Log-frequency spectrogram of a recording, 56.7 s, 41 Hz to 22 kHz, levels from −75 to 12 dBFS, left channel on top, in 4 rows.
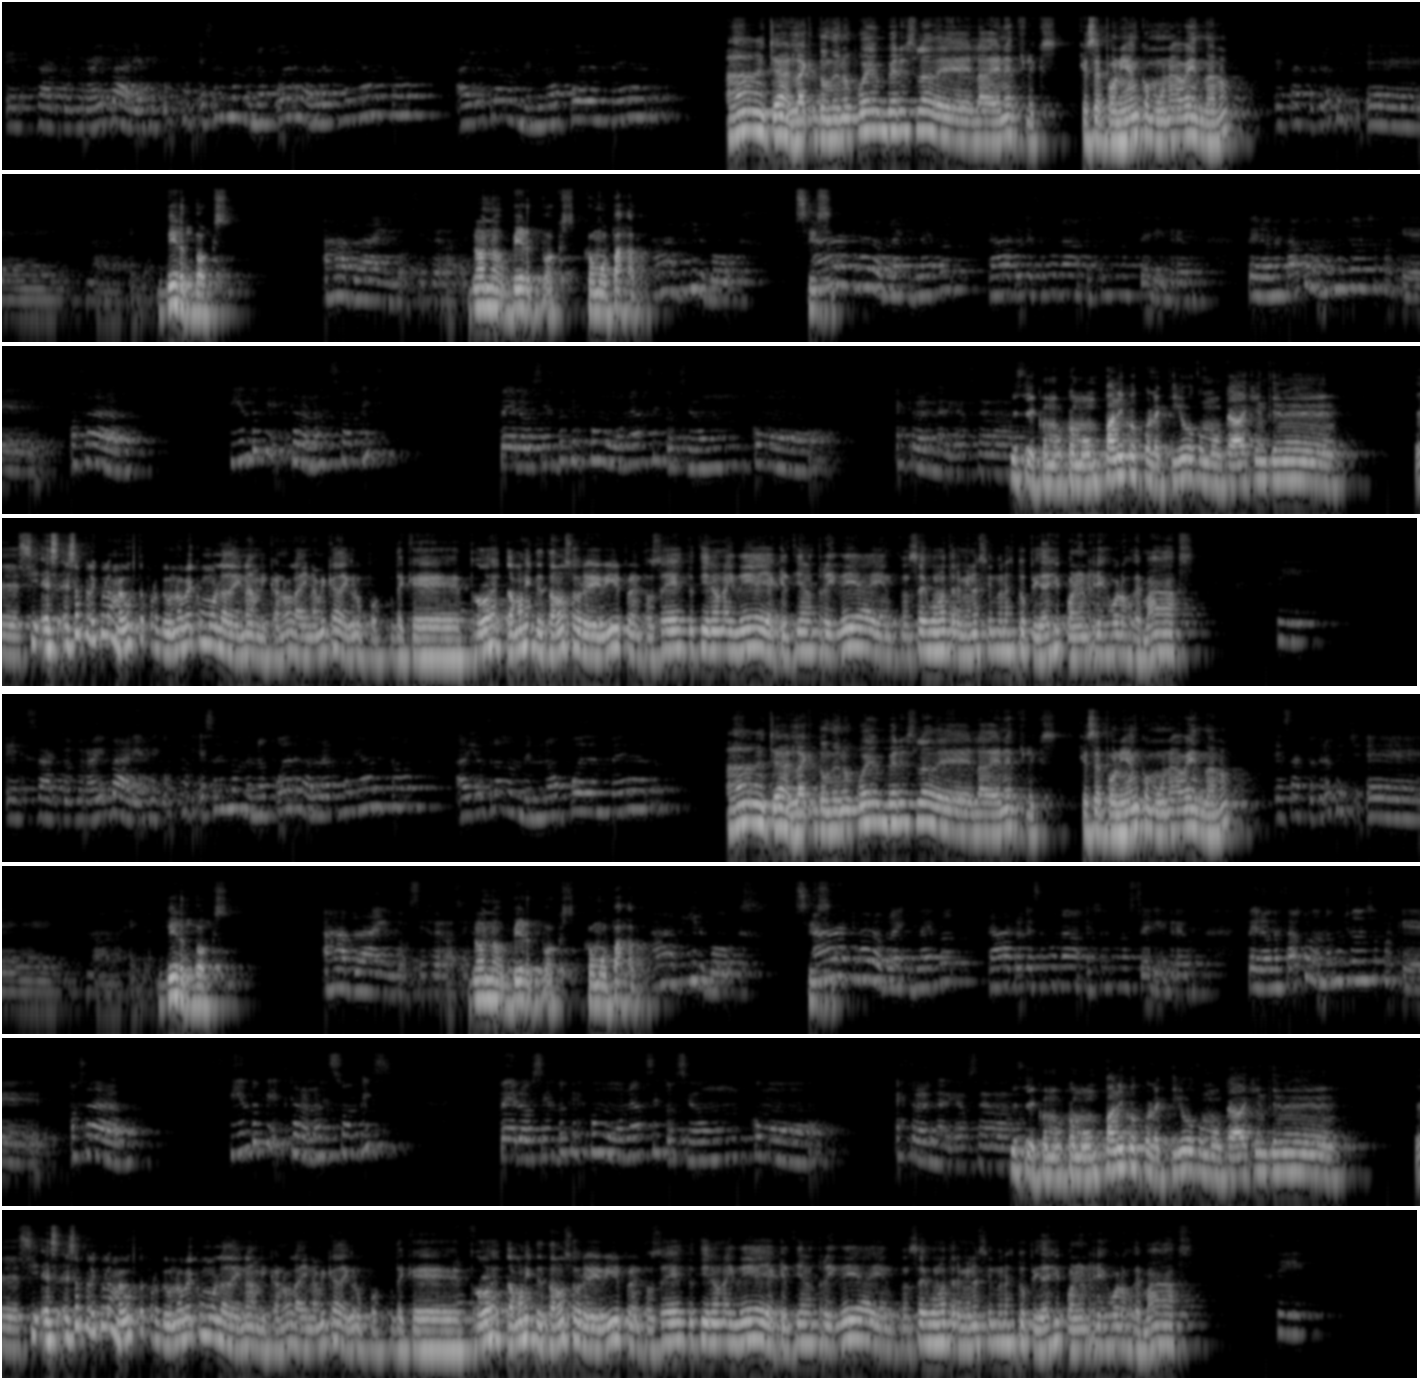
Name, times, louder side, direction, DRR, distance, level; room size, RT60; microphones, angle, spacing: voice 1, 0.0-4.1 4.5-6.6 7.9-8.8 12.7-16.5 17.4-19.1 20.7-21.8 22.3-23.7 24.0-28.8 29.0-29.7 30.6-32.1 33.3-36.6 37.3-38.6 47.0-47.8 55.3-55.5, right 2 dB, 35° right, 5.1 m, -42 dB
voice 2, 7.2-12.3 15.7-16.4 18.8-20.7 22.1-22.4 38.4-41.7 42.5-54.4, left 2 dB, 35° left, 1.6 m, -24 dB
27.5 x 25.5 x 6.6 m
head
